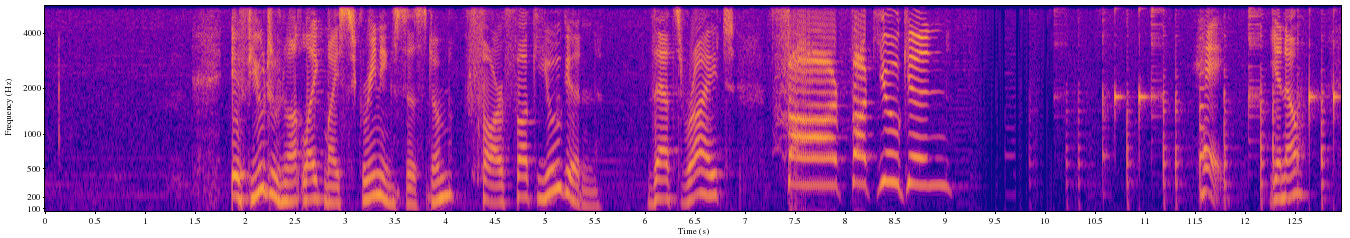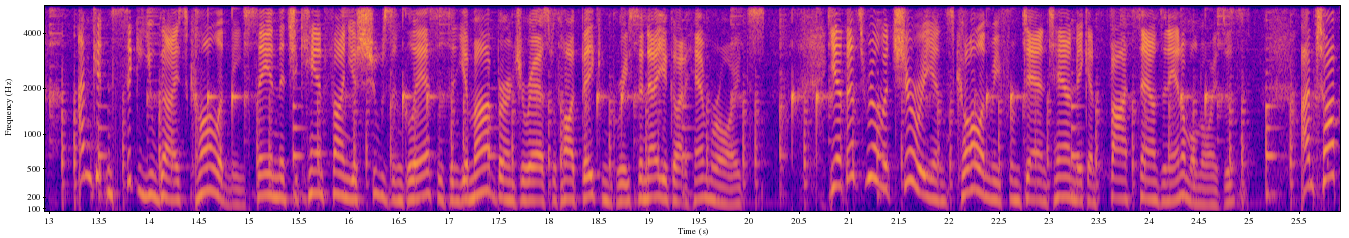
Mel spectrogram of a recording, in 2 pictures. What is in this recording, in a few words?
voicemail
